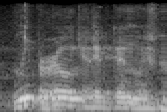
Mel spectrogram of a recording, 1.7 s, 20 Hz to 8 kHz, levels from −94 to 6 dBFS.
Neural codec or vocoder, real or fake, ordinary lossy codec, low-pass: codec, 24 kHz, 0.9 kbps, WavTokenizer, medium music audio release; fake; none; 7.2 kHz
